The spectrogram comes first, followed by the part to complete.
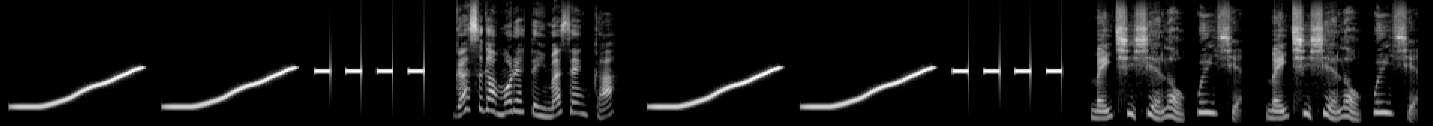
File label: gas warning voice jp cn; 都市ガス警報器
